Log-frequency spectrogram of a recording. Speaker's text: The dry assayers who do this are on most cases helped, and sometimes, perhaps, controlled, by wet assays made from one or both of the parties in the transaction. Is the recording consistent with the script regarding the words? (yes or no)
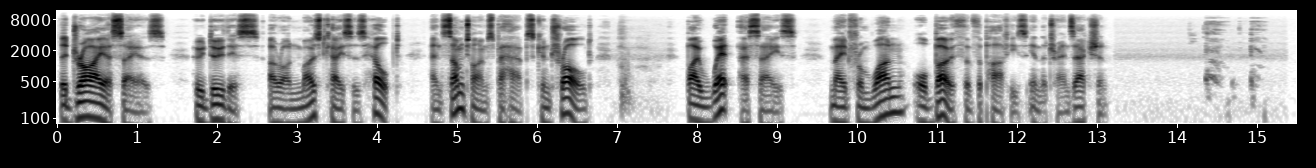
yes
